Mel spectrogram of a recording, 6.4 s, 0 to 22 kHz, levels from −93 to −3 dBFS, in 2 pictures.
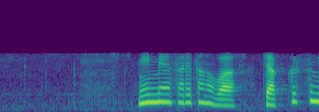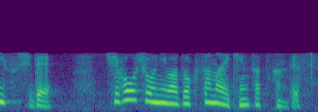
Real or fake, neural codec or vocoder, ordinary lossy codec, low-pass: real; none; none; 3.6 kHz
